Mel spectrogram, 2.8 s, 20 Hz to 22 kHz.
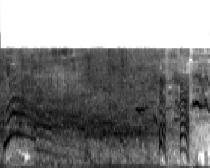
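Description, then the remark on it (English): Howard Dean lets out a loud, strained, excited yell, later known as the Dean Scream, over the roar of a cheering crowd at a campaign rally on the night of January 19, 2004, his voice rising and cracking in a few sharp bursts near the end. “That was the energy scream he emitted that night, January 19, 2004, that quickly became known as the Dean Scream, a unique revealing moment, they say, in the early 21st century American politics.”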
